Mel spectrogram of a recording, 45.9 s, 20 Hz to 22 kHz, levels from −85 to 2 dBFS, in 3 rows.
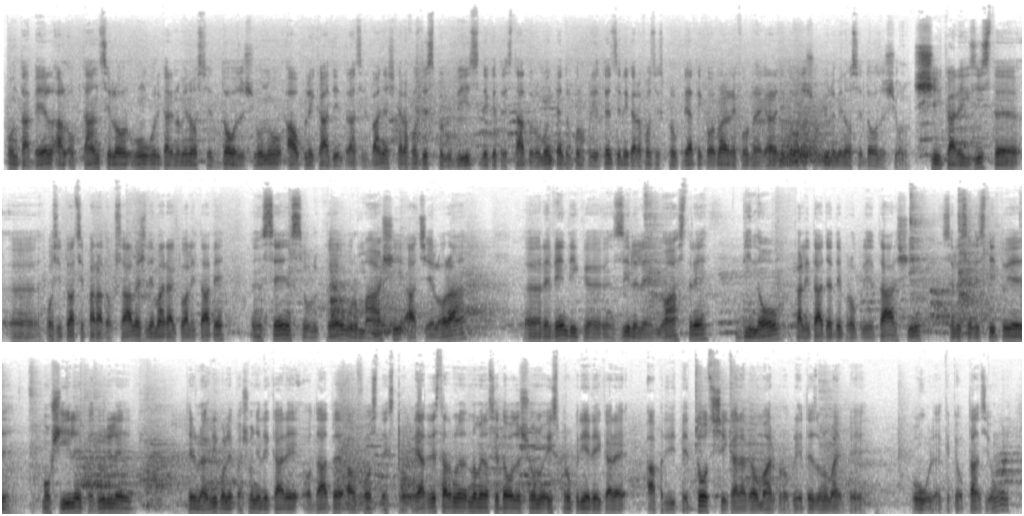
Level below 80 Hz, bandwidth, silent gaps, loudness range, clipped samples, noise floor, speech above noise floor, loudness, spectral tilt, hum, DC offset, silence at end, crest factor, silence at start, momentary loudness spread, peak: -48 dBFS; 18 kHz; none; 4 LU; under 0.1%; -38 dBFS; 21 dB; -18 LUFS; -4.5 dB/octave; none; under 0.1%; 0 s; 18 dB; 0.05 s; 9 LU; 0 dBFS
